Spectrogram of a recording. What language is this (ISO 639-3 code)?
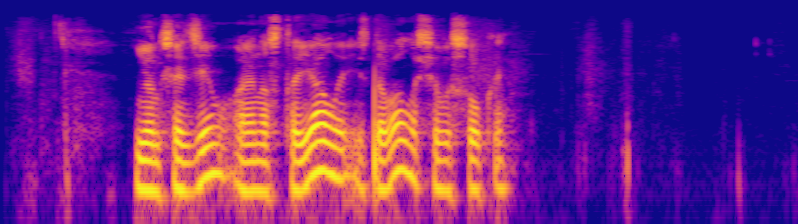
bel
